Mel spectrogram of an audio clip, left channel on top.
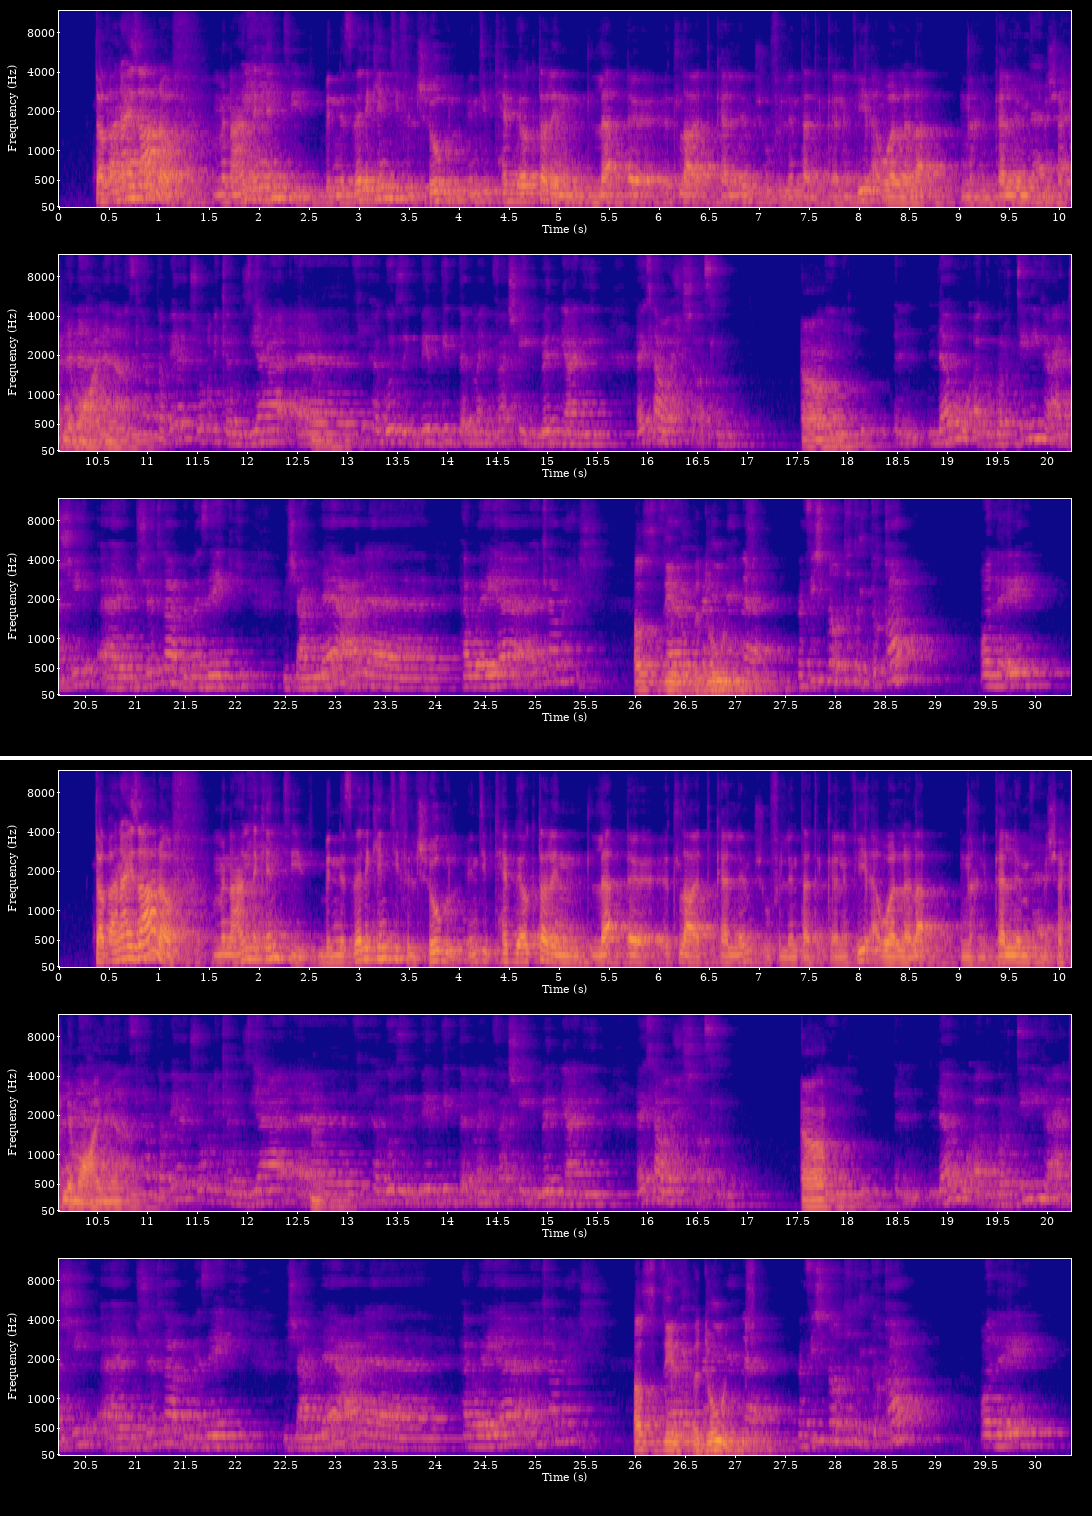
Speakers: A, on the right; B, on the left.
A: طب انا
B: آه،
A: عايز اعرف من عندك
B: ايه
A: انت بالنسبه لك انت في الشغل انت بتحبي اكتر ان لا اه، اطلع اتكلم شوف اللي انت هتتكلم فيه ولا لا ان هنتكلم
B: لا
A: بشكل
B: انا
A: معين
B: انا اصلا طبيعه شغلي كمذيعه آه،
A: مم.
B: فيها جزء كبير جدا ما ينفعش يجبرني عليه هيطلع وحش اصلا
A: اه
B: يعني لو لو اجبرتني عن شيء آه، مش هيطلع بمزاجي مش عاملاه على هوايا هيطلع وحش
A: قصدي
B: فواضح
A: الحدود
B: ان احنا مفيش نقطه التقاء ولا ايه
